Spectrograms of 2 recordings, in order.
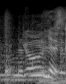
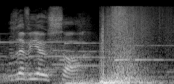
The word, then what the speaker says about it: Leviosa: Wingardium Leviosa. Look, stop, stop, stop! You're going to take someone's eye out. Besides, you're saying it wrong. It's leviOHsa, not leviOHsa.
